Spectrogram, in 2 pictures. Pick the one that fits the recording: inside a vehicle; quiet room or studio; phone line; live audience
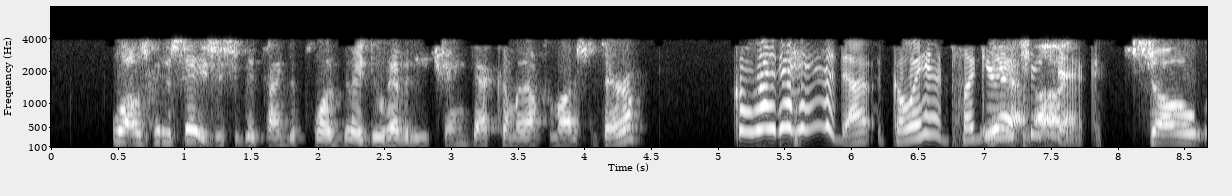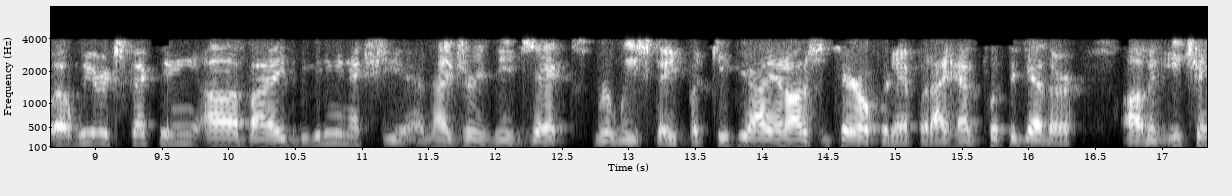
phone line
